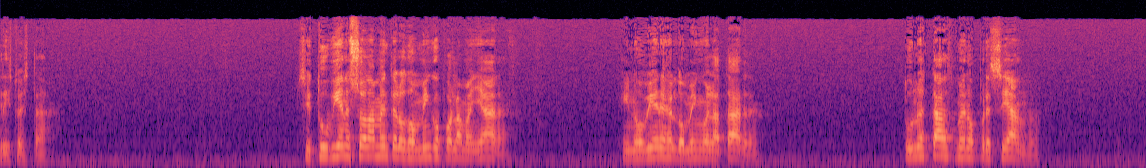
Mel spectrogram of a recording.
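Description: A middle-aged man speaks with animation through a microphone, pausing between phrases.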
